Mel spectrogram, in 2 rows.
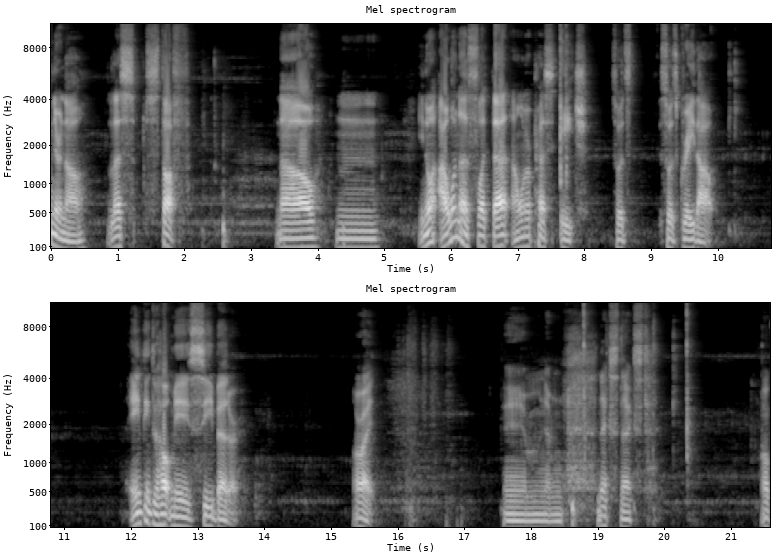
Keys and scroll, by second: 7.5 h.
